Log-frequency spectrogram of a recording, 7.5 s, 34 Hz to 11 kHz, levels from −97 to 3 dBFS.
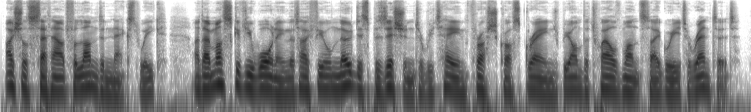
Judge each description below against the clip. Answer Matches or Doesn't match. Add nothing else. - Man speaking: Matches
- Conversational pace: Doesn't match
